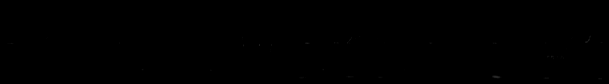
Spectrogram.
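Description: Faint wild birdsong: many short, quick chirps and twitters overlapping, with a steady thin high-pitched whine underneath.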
